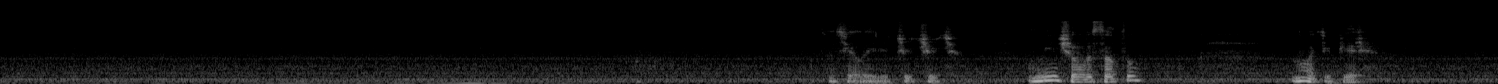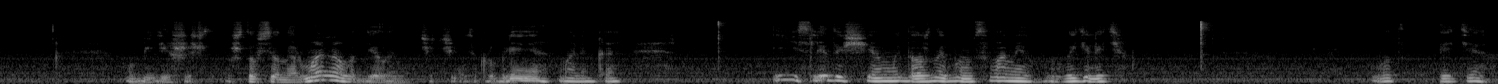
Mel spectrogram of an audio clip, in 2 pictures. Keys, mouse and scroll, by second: 14.3-15.8 scroll up 2, 16.5 KP_3, 19.4 s, 23.0-26.0 middle drag, 29.0-29.9 drag.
